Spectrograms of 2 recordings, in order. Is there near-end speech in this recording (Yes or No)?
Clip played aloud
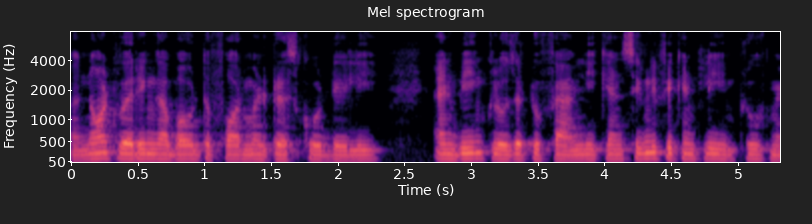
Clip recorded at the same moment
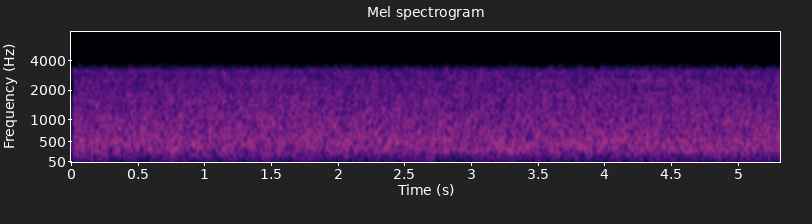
No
